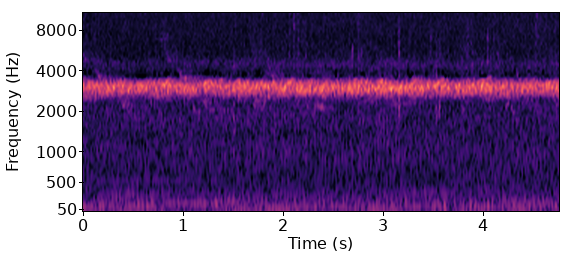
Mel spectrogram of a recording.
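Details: Spring peepers calling in early spring, recorded binaurally on April 5, 2017: a dense, unbroken chorus of high, shrill peeps merges into one steady ringing band, over a constant low rumble.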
